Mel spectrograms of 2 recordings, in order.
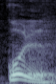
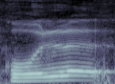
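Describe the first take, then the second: First: The word is said quickly and kept short. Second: The word is said slowly and drawn out. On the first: The speaker calls it right. "Qul, begitu saja" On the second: The speaker calls it wrong. "jangan lambat, jangan qul, tak betul"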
